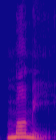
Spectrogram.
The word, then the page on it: mummy: mʌ́mi; マミィ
